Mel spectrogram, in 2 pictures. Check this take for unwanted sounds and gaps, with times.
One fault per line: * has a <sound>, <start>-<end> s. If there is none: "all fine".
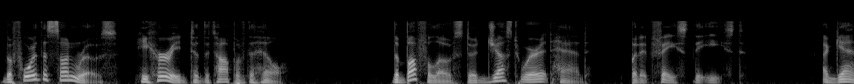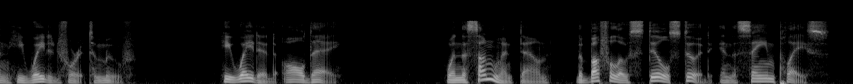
all fine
